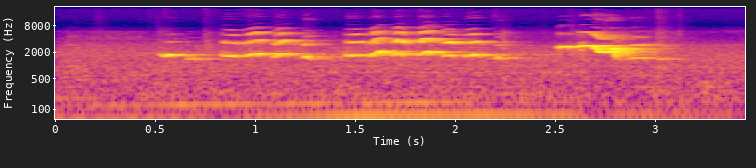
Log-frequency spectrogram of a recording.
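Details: Cockatiel in breeding condition giving its mating call: a run of clear, mid-pitched whistled notes with slight wavering, ending in a louder, harsher rising screech.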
